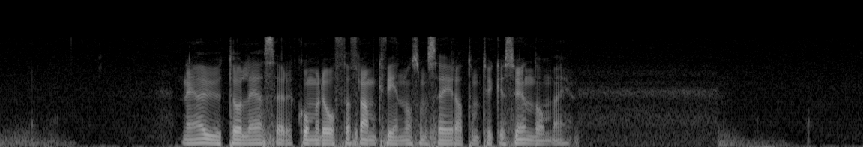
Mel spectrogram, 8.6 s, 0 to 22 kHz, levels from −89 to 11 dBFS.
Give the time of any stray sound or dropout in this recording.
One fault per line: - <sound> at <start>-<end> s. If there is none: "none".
none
